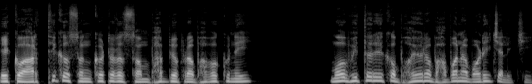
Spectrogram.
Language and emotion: Odia, fearful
